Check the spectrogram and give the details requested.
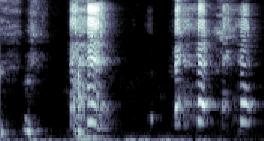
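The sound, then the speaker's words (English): A single sharp cough bursts out abruptly, followed by a few short breathy vocal sounds, like a stifled laugh or throat clearing. “I almost had a cough leg in the middle of it.”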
